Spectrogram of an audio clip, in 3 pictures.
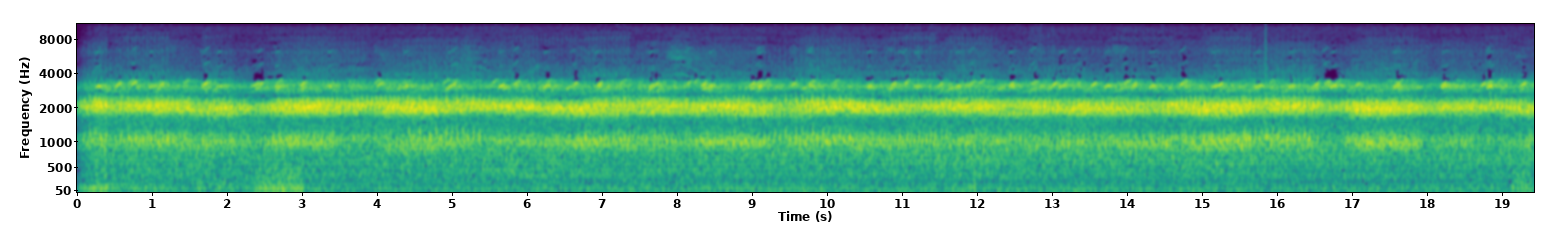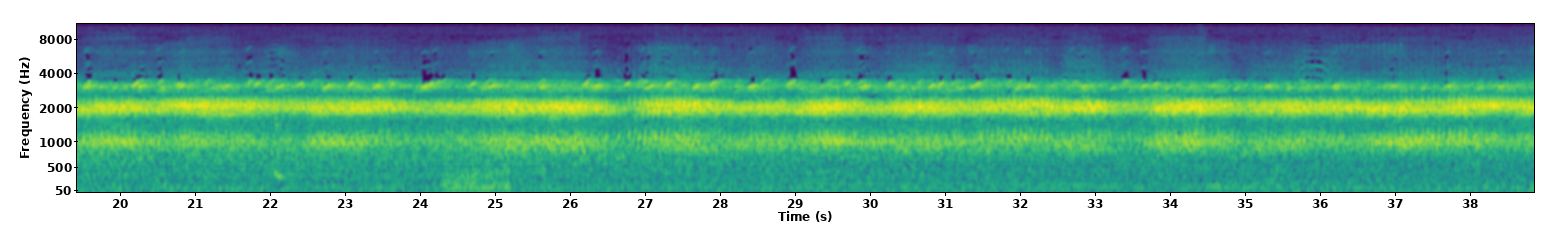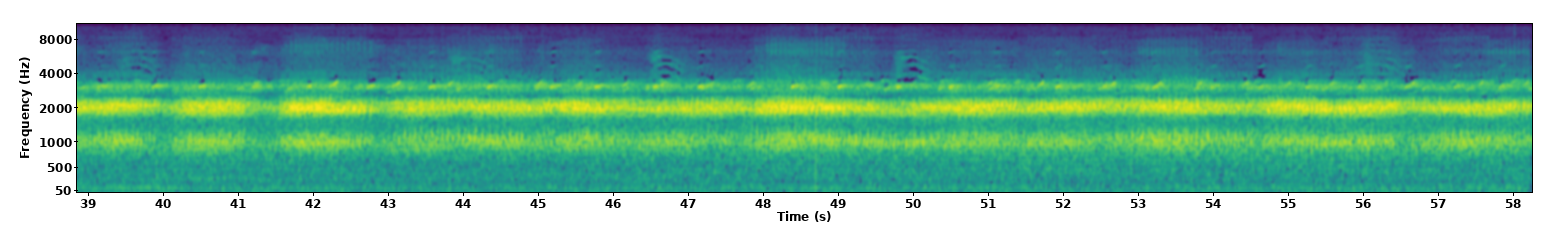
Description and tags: A recording of frogs and insects in a swamp at night.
